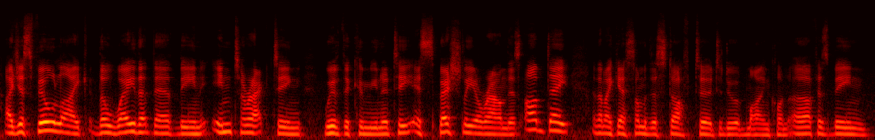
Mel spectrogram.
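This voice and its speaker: A man giving casual opinion commentary as a gaming creator, measured and diplomatic, carefully qualifying his points. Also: on the high side, dark tone.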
